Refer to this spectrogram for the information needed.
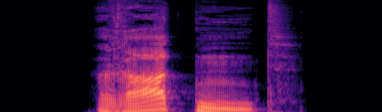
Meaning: present participle of raten
- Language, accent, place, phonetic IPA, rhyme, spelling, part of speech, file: German, Germany, Berlin, [ˈʁaːtn̩t], -aːtn̩t, ratend, verb, De-ratend.ogg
